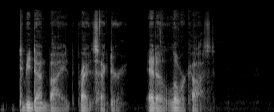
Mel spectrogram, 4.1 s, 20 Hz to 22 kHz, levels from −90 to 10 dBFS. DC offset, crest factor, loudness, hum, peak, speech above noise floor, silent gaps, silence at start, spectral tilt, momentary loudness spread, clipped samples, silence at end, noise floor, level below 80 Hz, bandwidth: under 0.1%; 24 dB; -31 LUFS; none; -8 dBFS; 47 dB; none; 0.3 s; -5 dB/octave; 14 LU; under 0.1%; 0.95 s; -78 dBFS; -52 dBFS; 16 kHz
